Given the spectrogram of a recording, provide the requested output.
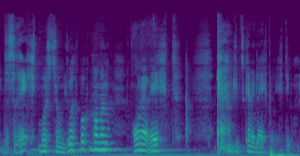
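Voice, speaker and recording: Fairly high-pitched for a man, his voice has ordinary pitch variation, a fairly slow pace and long, frequent pauses, with noticeable background noise and audible room echo. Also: big swings in loudness. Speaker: Slovene minority representative. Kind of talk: interview.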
